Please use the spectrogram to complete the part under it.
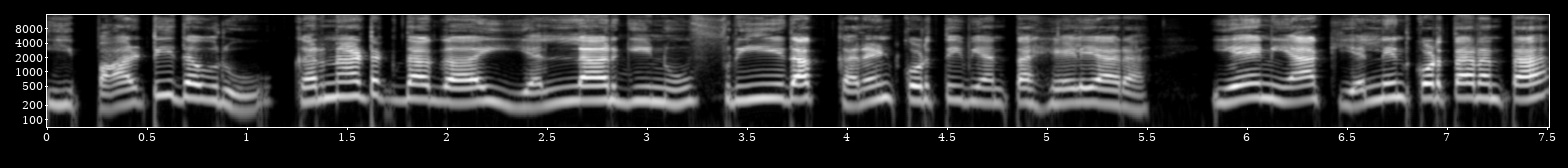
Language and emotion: Kannada, angry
